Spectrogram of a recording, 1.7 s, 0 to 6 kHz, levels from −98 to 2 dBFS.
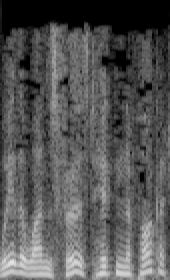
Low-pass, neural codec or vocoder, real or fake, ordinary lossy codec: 5.4 kHz; codec, 16 kHz, 0.5 kbps, X-Codec, WavLM features, trained on Multilingual LibriSpeech; fake; MP3, 24 kbps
